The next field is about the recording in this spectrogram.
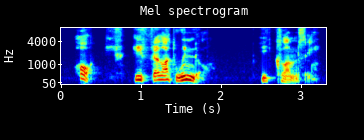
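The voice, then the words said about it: Poor put-on Russian accent. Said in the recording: “My Russian accent is terrible”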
